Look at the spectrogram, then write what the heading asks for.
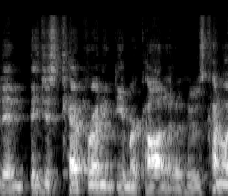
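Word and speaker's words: Demercado: Yeah, Emari DiMercato.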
